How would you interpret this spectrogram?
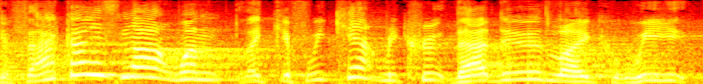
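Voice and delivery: can't believe it; baffled. Acted. Disciples fret they lost their best recruit, high dismay. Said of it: "They're like".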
